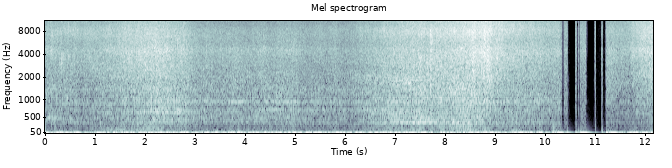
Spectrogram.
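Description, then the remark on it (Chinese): Heavy rain pours down in a loud, steady, dense hiss that fills the whole clip with no one speaking, broken only by a few brief dropouts near the end. “然后呢，现在这边在下雨，”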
